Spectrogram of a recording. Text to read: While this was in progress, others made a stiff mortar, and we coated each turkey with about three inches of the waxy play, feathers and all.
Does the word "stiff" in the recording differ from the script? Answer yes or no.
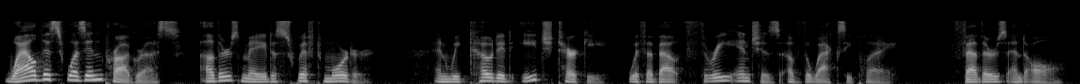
yes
